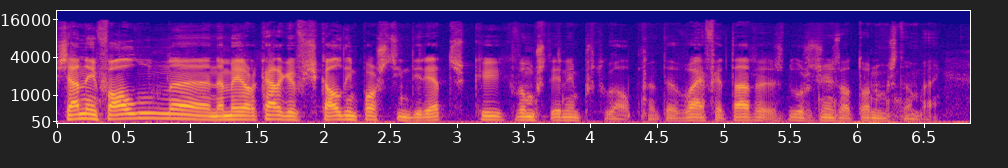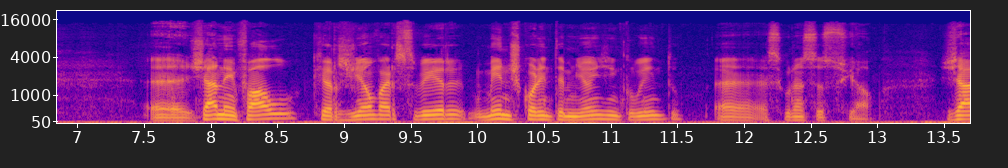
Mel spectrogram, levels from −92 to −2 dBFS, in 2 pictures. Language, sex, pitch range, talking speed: Portuguese, male, 110-145 Hz, 180 wpm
